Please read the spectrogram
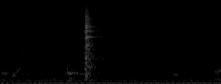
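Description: Near silence with a low steady hum, faint distant voices, and one sharp click just under a second in.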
